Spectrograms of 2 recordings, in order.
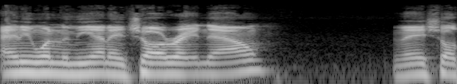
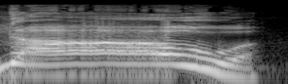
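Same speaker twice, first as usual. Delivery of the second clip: mock, very high, shrill, stretched-out scream; 10 semitones higher, 4 dB louder than usual. Retelling a podcast guest reacting to a trade: imitating a scream of no. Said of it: "literally screamed".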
